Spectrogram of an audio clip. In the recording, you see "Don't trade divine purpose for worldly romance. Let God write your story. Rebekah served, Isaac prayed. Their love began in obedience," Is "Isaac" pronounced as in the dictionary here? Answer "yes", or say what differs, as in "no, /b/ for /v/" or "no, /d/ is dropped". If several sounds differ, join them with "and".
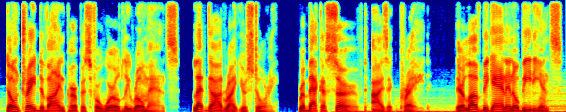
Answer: yes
